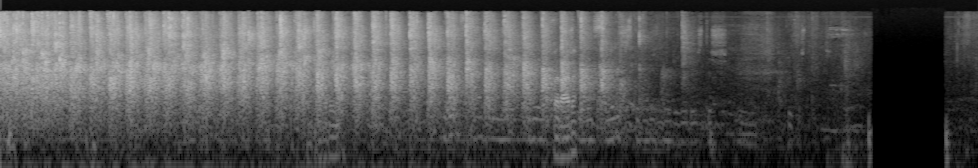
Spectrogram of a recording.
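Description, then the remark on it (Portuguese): A crowd bursts into loud applause for the Viseu electoral district, whose project was approved in the committee vote. The applause settles into steady, rhythmic clapping in unison, then fades away after about ten seconds, ending in near silence with a couple of stray claps. “E eu vou abrir uma exceção, podem bater palmas ao Círculo Eleitoral.”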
